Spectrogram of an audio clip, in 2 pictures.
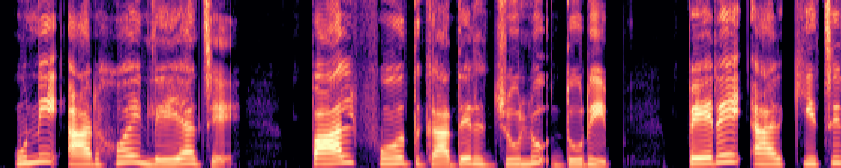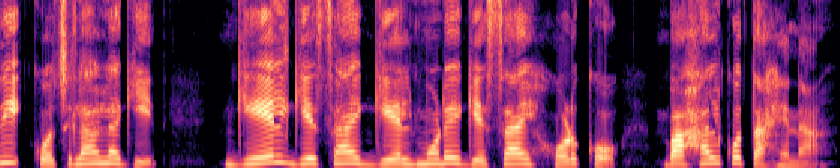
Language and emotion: Santali, neutral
